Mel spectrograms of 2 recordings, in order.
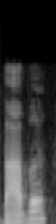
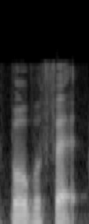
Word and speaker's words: Boba Fett: And I was like, am I saying it right? Is it Baba? It's Boba Fett.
